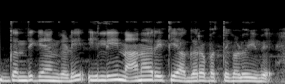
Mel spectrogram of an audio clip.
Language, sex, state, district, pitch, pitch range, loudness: Kannada, female, Karnataka, Bangalore, 185 Hz, 170-195 Hz, -11 LUFS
